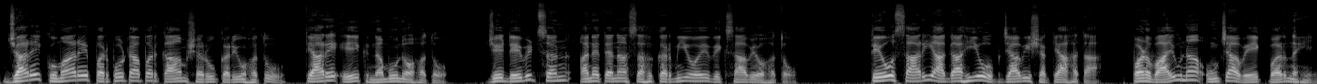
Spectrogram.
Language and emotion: Gujarati, neutral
